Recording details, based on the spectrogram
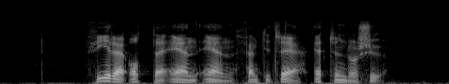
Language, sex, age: Norwegian, male, 21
